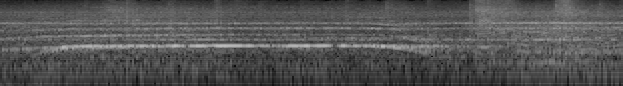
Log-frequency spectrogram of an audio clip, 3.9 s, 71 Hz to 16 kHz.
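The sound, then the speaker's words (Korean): The first train pulls into the reopened WTC Cortlandt subway station in New York on September 8, loud, its steady high-pitched motor whine riding over a broad rumble before cutting off, leaving a noisy hiss of station sound. “(9.11) 테러 17주년을 며칠 앞둔 지난 9월 8일 WTC 코틀랜드 역으로 첫 번째 열차가 들어옵니다.”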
